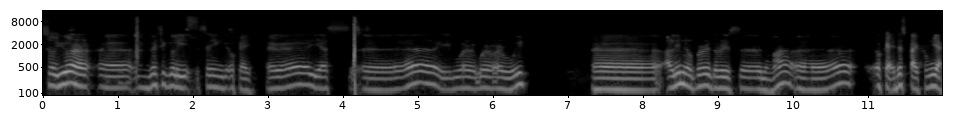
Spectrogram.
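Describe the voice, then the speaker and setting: Fairly high in pitch, a man talks at a very slow pace with fairly even intonation. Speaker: mathematics seminar speaker. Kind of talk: academic seminar Q&A. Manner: halting, many fillers.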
